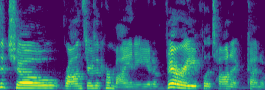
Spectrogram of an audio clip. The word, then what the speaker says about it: Hermione: And she says, Hermione. – Yes. – And then I'm pretty sure the whole world rejoiced because we finally know how to say Herman's name. – Yes. Because I think Krum never gets it. He says Hermonini.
